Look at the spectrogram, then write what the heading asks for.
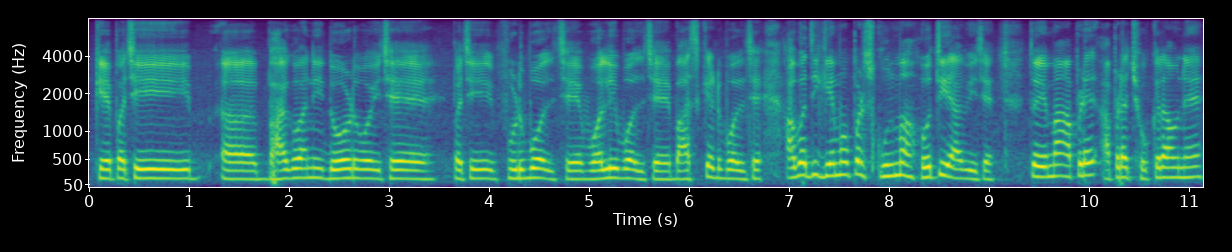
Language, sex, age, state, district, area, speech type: Gujarati, male, 18-30, Gujarat, Surat, urban, spontaneous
